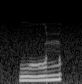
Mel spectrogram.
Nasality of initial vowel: oral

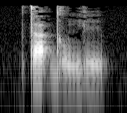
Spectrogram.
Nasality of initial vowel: oral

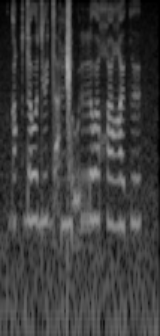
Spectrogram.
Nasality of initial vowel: oral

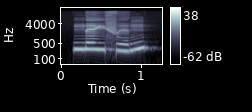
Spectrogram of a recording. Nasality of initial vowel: oral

